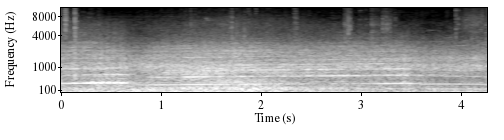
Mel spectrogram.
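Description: Outdoors, a motorbike engine drones and revs with a low rumble that swells and eases, fairly loud and steady. It is joined by faint scattered ticks and clatter nearby.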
